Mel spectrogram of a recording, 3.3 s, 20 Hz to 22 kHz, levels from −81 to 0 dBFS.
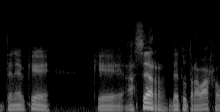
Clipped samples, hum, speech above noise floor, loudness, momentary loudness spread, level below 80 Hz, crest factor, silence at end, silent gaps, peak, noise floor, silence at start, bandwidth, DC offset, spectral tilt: under 0.1%; none; 31 dB; -40 LUFS; 12 LU; -62 dBFS; 20 dB; 0 s; none; -22 dBFS; -70 dBFS; 0 s; 10.5 kHz; under 0.1%; -6 dB/octave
